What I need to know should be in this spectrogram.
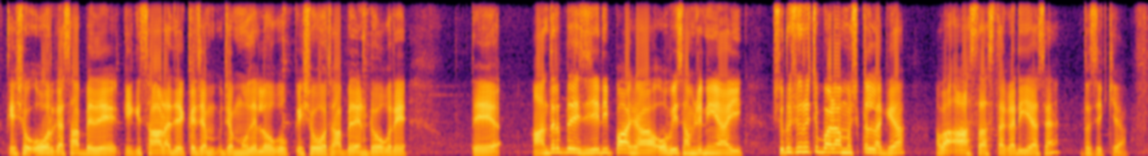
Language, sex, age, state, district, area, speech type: Dogri, male, 18-30, Jammu and Kashmir, Udhampur, urban, spontaneous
